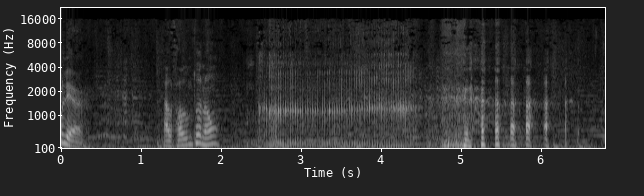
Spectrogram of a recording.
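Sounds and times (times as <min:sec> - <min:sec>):
speech: 0:00.0 - 0:00.4, 0:01.3 - 0:02.7, 0:05.0 - 0:06.3
buzzing snore: 0:02.2 - 0:04.9
laughter: 0:04.6 - 0:06.6.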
